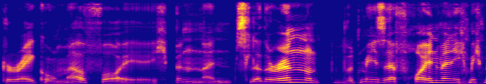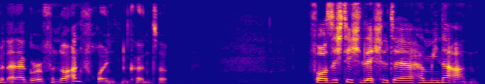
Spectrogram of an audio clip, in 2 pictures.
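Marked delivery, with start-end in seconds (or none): 0.0-6.6 put-on low, soft boy's character voice; low-voiced, tentative self-introduction; Draco, cautiously friendly. A narrator's reading. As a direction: introduce yourself carefully, pitched well down.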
